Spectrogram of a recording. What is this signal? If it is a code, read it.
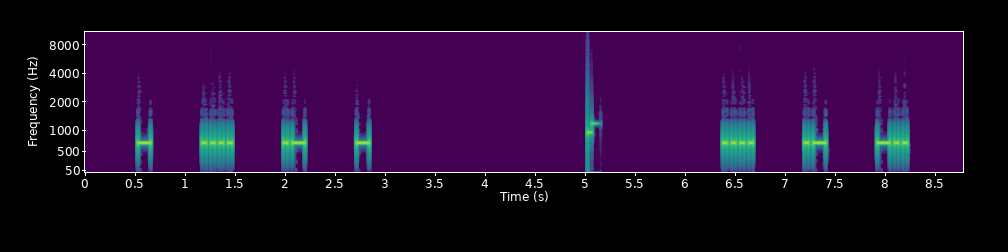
Morse code, heard as a keyed tone, about 28 wpm, spaced as for 13 wpm, 700 Hz. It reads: THAT HAD
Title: 4x Character Spacing - Top 100 Words - 28wpm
